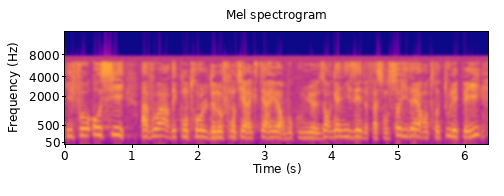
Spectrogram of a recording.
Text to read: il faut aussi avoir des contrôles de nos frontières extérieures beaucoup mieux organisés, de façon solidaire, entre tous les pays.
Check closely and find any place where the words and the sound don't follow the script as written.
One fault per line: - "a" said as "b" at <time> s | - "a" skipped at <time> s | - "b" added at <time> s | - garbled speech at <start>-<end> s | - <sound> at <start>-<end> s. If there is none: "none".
none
